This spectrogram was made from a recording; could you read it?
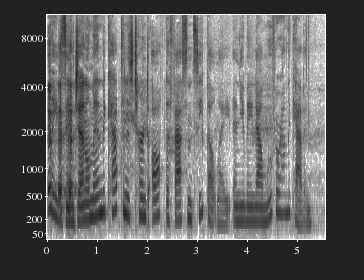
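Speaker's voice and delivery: loud flight attendant public-address announcement voice. Showing co-hosts what flight attendants sound like, in a flight attendant announcement voice. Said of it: "I know what flight attendants sound like".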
